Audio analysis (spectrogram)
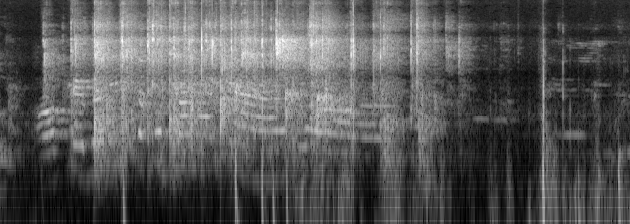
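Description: Students in a classroom clapping, a short burst of many hands with shouting and voices over it, fading into scattered individual claps and talk.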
